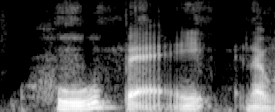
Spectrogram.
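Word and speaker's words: 湖北: 이 호북성을 가리켜서 발음이 후베이라고 합니다.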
